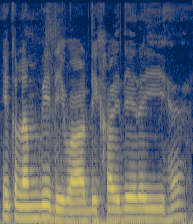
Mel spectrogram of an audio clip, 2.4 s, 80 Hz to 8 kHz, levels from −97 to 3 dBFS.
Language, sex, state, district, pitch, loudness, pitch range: Hindi, male, Uttar Pradesh, Saharanpur, 145 Hz, -17 LUFS, 135-160 Hz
